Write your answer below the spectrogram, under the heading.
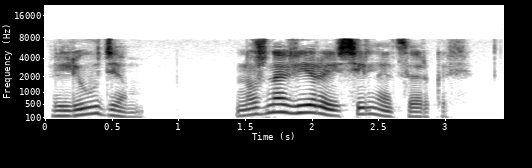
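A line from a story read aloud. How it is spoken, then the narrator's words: Quiet remark. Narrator (Russian): тихо обронил Греб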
